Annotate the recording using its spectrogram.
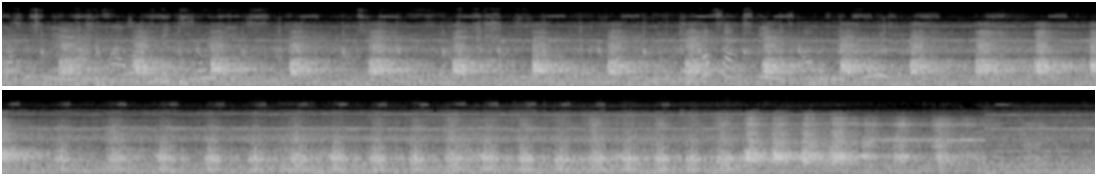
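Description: A model steam locomotive chuffs in rhythmic puffs that speed up.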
